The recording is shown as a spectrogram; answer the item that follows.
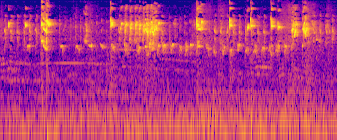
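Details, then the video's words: Young lovebird training audio in the ngekek style: long, shrill, continuous chattering of high, harsh twittering notes, rising in bursts and running without pause for several seconds. "ngekek lovebird"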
